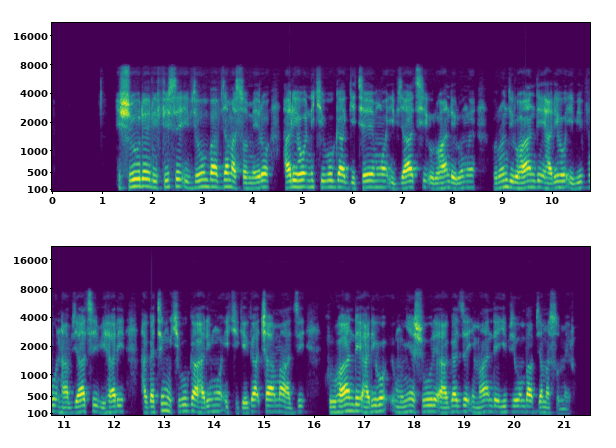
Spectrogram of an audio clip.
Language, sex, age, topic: Rundi, male, 25-35, education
